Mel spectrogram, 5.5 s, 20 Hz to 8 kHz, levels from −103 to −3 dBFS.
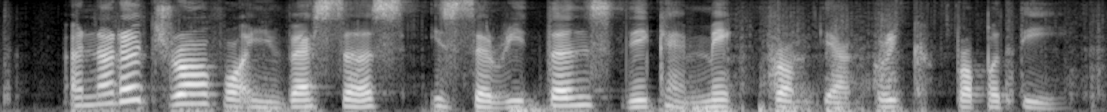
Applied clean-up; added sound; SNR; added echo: neural mask model RNNoise.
